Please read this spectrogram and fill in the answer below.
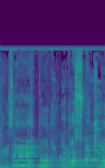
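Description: Operatic soprano singing short phrases with a wide vibrato over orchestral accompaniment. One phrase slides up to a higher held note about a second and a half in.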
